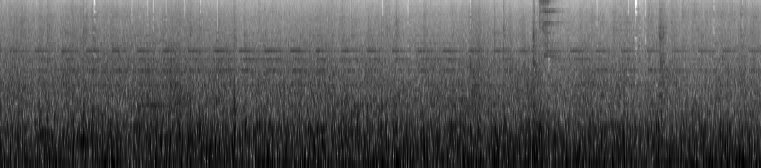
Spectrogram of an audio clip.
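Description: Freight cars rolling steadily through a grade crossing: loud, continuous rumble and clatter of wheels on rail, with the crossing signal's bell ringing faintly. A brief high squeal of wheel flanges on the rail comes about eight seconds in.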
